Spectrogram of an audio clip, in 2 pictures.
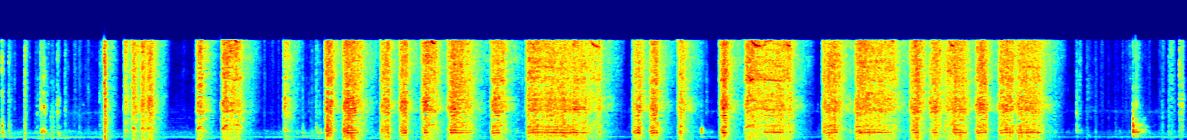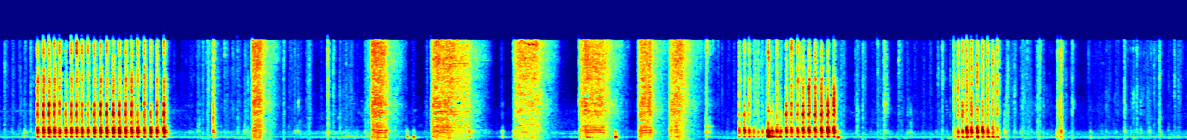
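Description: Handheld electric power tool run in many short bursts, with two longer runs of about a second and a half, one about halfway through and one near the end.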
